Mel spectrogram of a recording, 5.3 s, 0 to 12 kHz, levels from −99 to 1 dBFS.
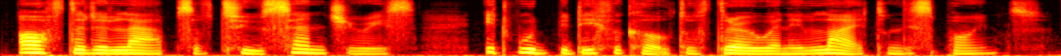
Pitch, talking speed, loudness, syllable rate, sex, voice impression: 180 Hz, 190 wpm, -21 LUFS, 5.1 syllables/s, female, feminine, adult-like, relaxed, weak, soft, raspy, calm, slightly friendly, reassuring, kind, modest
